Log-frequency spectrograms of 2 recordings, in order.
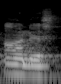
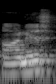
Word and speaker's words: honest: He is an honest man. Here, honest is going to start with consonant letter, but the pronunciation, but the tone, but the sound is missing or incomplete.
